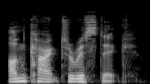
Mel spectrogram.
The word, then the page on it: uncharacteristic: British English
